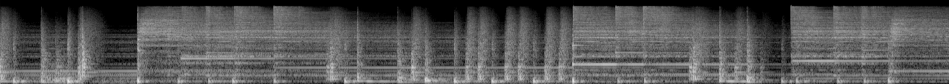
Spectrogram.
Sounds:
Drum kit, Drum, Music, Musical instrument, Rimshot, Cymbal, Snare drum, Hi-hat, Percussion

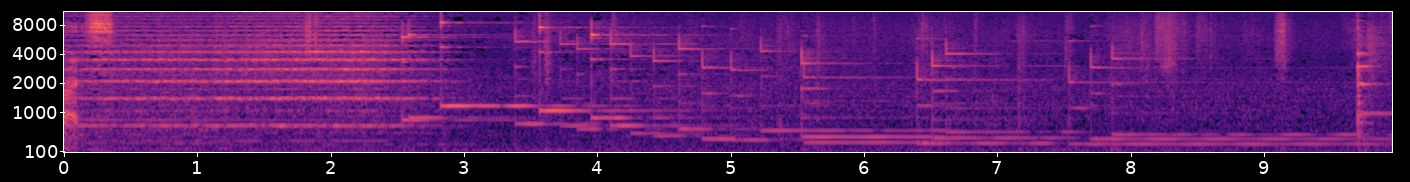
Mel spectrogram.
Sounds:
Music

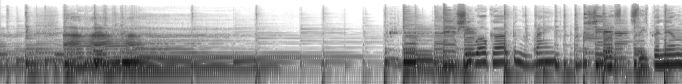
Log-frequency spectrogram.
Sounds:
Music, Plucked string instrument, Guitar, Acoustic guitar, Musical instrument, Strum

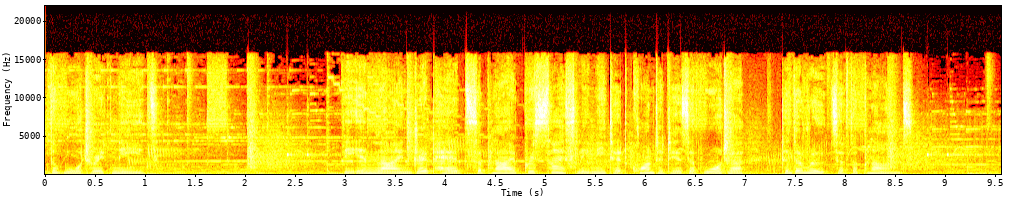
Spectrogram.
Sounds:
Speech, Music

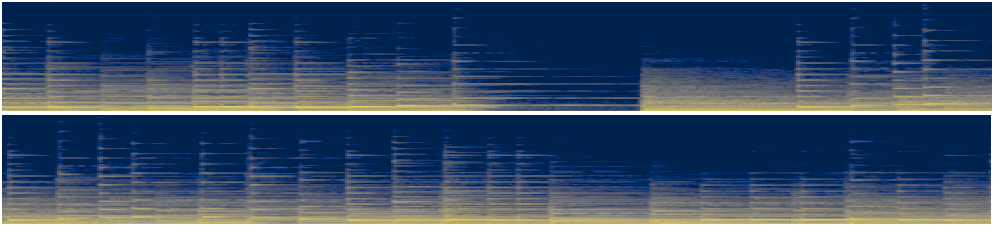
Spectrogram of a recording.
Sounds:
Music

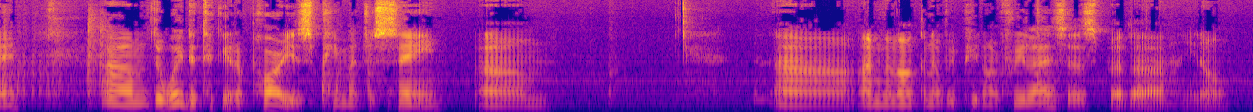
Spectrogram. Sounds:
Speech

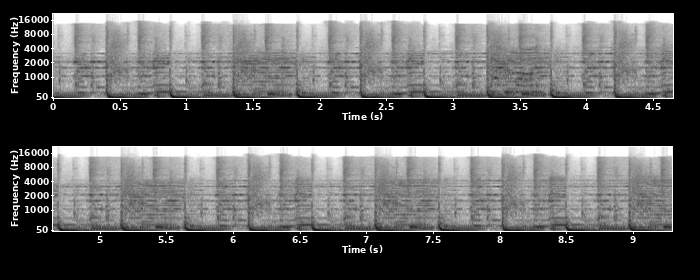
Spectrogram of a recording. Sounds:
Music

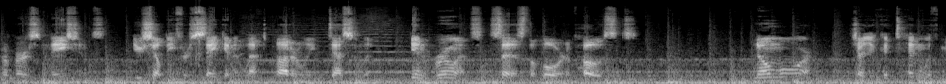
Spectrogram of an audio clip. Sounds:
Music, Speech

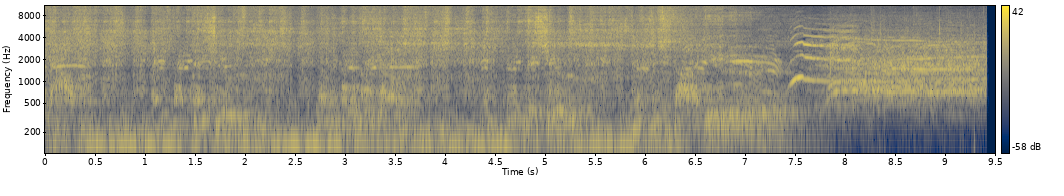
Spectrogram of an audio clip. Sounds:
Music, Singing, Rock music

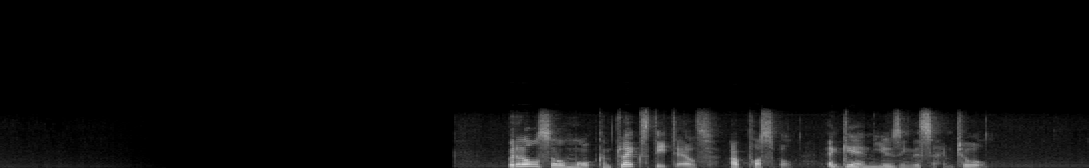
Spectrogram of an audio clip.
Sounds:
Speech

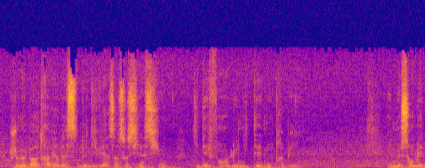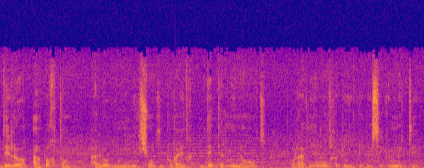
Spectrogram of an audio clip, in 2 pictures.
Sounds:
Music, Speech

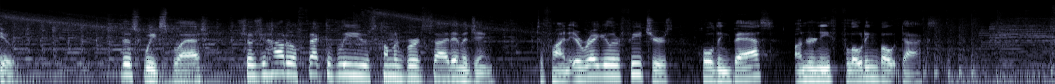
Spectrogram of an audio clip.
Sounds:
Speech, Music

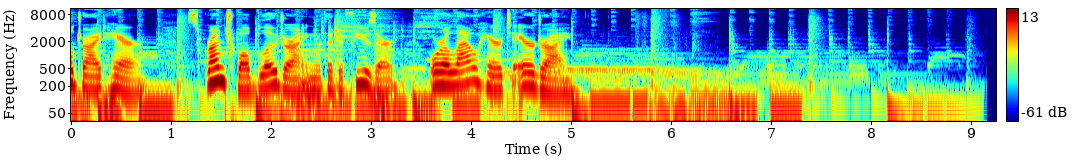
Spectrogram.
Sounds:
Speech, Music

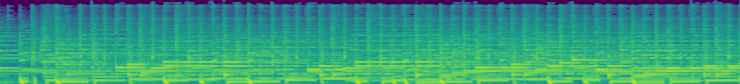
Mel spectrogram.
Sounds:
Music

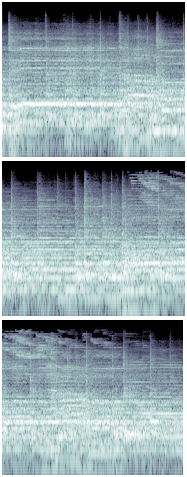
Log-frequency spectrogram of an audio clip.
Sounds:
Music, Mantra

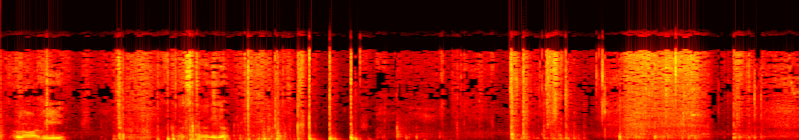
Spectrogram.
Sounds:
inside a small room, Speech

